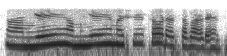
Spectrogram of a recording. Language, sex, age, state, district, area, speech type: Goan Konkani, female, 30-45, Goa, Quepem, rural, conversation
